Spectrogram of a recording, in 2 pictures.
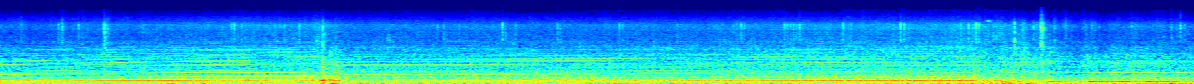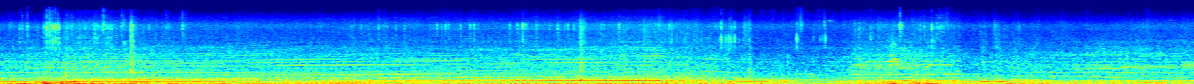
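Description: Citroën Saxo track car's engine heard from inside the stripped cabin at racing speed: the engine note climbs, drops at a gear change about four seconds in, holds high, drops again a few seconds before the middle, eases off briefly near the end and pulls up again. A few sharp clicks come around the middle.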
